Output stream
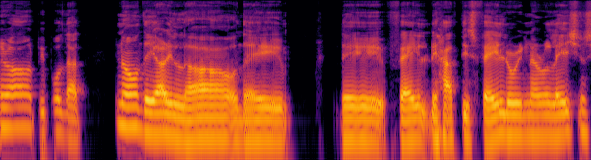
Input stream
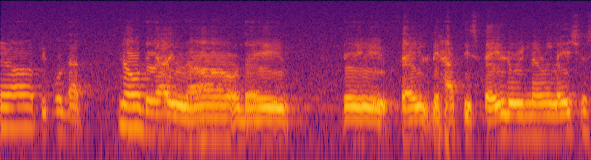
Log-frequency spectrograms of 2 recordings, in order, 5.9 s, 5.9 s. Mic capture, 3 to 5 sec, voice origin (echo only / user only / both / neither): echo only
